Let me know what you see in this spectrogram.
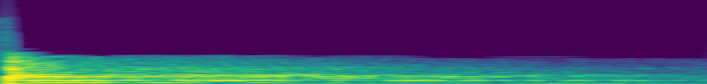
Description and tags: canopial brain
This sound derives from a can being opened.
fx-sound, hit, metal, space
